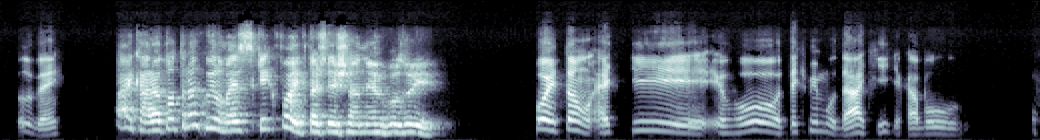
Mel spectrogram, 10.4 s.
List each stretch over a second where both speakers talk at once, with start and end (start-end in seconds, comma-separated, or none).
none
